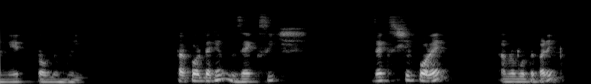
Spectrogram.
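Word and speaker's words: sechzig: যখন একটা এস দিব, খেয়াল করবেন এই যে আমরা যে জেড বলে থাকি, জার্মান এটাকে বলে সেট, এই সেটটা অনেকটা এস এর মতো উচ্চারণ হয়, তো দুইটা এস একসাথে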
